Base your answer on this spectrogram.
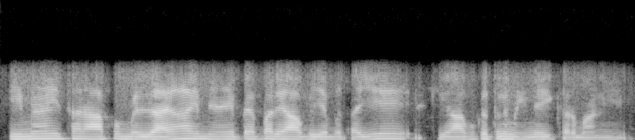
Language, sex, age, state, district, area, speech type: Hindi, male, 45-60, Rajasthan, Karauli, rural, conversation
